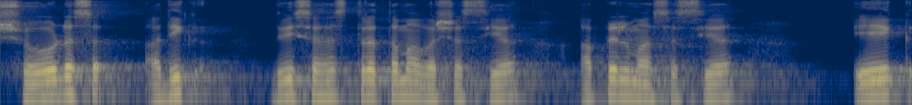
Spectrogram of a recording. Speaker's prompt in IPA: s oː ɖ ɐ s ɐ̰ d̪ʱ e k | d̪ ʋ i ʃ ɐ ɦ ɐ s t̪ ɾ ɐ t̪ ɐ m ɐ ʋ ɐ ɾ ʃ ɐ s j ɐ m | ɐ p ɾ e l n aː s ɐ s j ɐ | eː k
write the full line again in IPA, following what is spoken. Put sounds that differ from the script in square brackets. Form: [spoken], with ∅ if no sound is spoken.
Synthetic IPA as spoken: [ʃ] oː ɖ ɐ s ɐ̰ d̪ʱ [i] k | d̪ ʋ i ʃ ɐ ɦ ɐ s t̪ ɾ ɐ t̪ ɐ m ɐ ʋ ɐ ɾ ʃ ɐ s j ɐ [∅] | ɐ p ɾ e l [m] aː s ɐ s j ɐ | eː k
